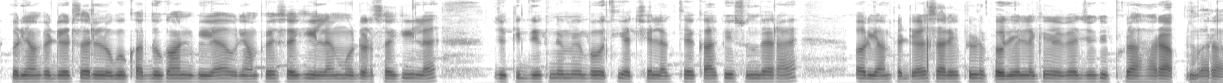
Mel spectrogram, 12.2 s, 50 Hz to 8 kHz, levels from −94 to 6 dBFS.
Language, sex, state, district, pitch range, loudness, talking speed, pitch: Hindi, male, Bihar, Araria, 110-115 Hz, -36 LUFS, 205 wpm, 115 Hz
